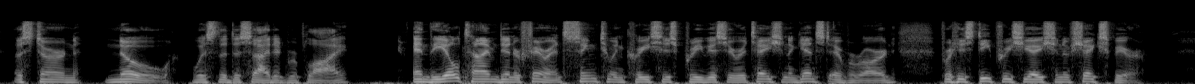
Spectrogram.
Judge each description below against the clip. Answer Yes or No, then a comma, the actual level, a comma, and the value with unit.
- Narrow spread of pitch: No, average, 3.3 semitones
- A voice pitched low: Yes, low, 110 Hz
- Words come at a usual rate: No, slow, 125 wpm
